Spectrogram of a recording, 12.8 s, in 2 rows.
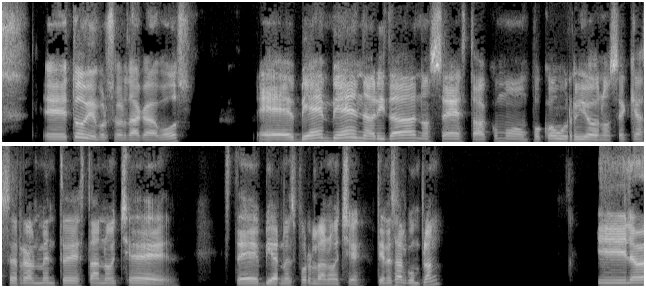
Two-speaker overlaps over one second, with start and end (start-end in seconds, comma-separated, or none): none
